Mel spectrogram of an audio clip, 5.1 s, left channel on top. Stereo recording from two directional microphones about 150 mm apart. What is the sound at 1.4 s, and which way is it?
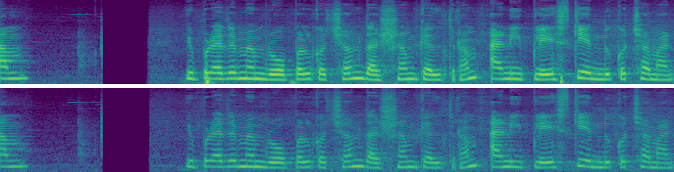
A woman's voice, 30° left (ahead or behind).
